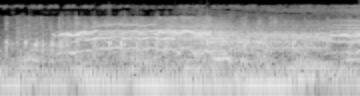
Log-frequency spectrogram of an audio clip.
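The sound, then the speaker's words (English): A horse whinnies loudly and at length as its horse-drawn wagon barrels through a dark forest, the shrill neigh riding over a steady rumbling din. “It's dark. Suddenly a wagon is barreling through the forest. And suddenly...”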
